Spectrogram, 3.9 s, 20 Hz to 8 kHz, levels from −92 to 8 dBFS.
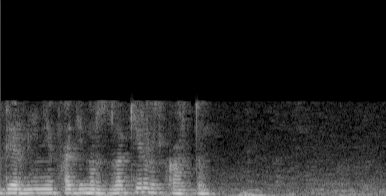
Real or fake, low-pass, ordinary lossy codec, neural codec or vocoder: real; 7.2 kHz; AAC, 16 kbps; none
